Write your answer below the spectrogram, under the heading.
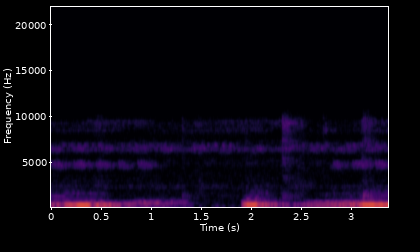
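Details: Puter pelung, a Barbary dove kept at a bird farm in Tulungagung, Indonesia. A deep, sustained coo fades out, and after a pause a loud new coo begins with a strong onset and stretches into a long mellow tone.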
